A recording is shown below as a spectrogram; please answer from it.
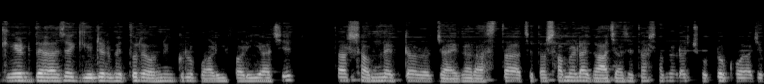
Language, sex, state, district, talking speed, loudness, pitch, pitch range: Bengali, male, West Bengal, Jhargram, 205 wpm, -25 LUFS, 160 Hz, 150-170 Hz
